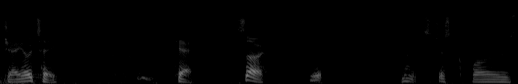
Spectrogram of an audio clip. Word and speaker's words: JWT: It's called a JOT token. It's the first line of the spec for the JOT spec. It's pronounced JOT.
